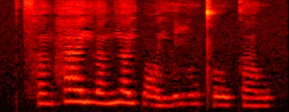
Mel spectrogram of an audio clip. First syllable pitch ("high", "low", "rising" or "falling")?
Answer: low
